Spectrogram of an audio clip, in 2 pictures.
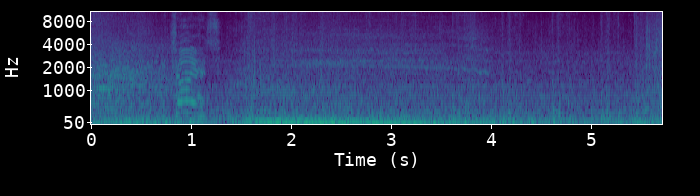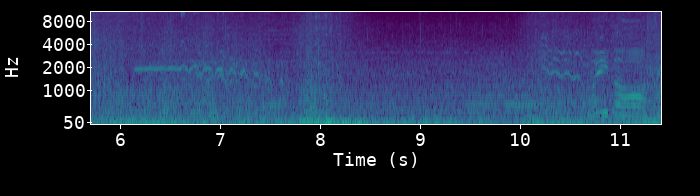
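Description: Horses whinny sharply while hooves clatter in a busy, noisy video game battle scene in Game of Thrones: Kingsroad; voices shout over the commotion.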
